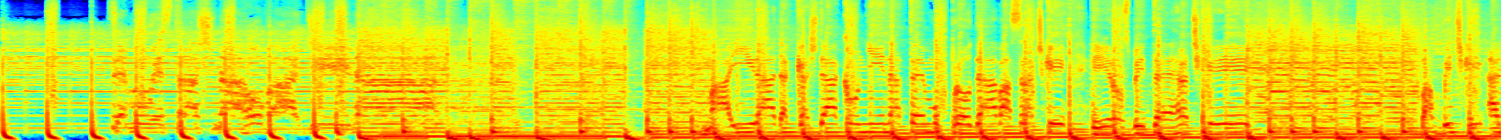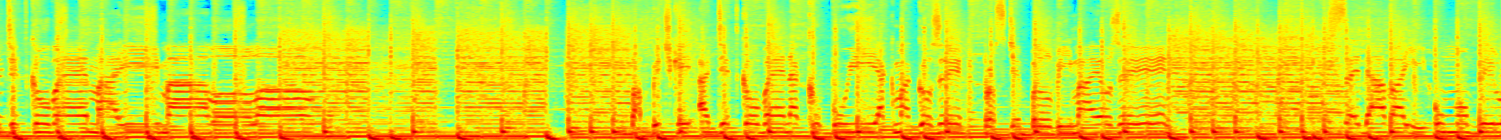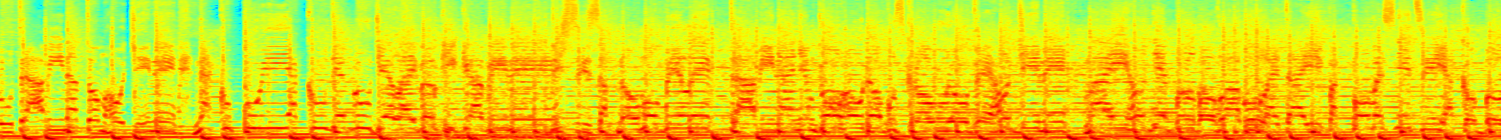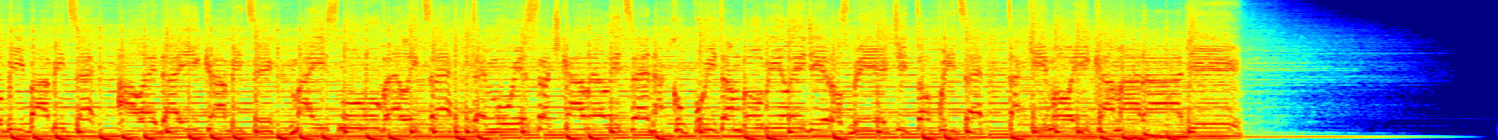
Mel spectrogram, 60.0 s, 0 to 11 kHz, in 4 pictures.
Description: Collaborative lyric writing with short, punchy hooks.
Generated track
Ready-to-play MP3 from ElevenLabs Music.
